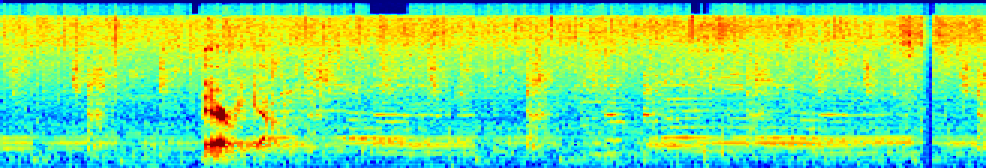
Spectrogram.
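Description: Butter sizzles steadily in a pan as food sautés, a soft continuous frying hiss with a few stirring clinks, while a person speaks briefly nearby.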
